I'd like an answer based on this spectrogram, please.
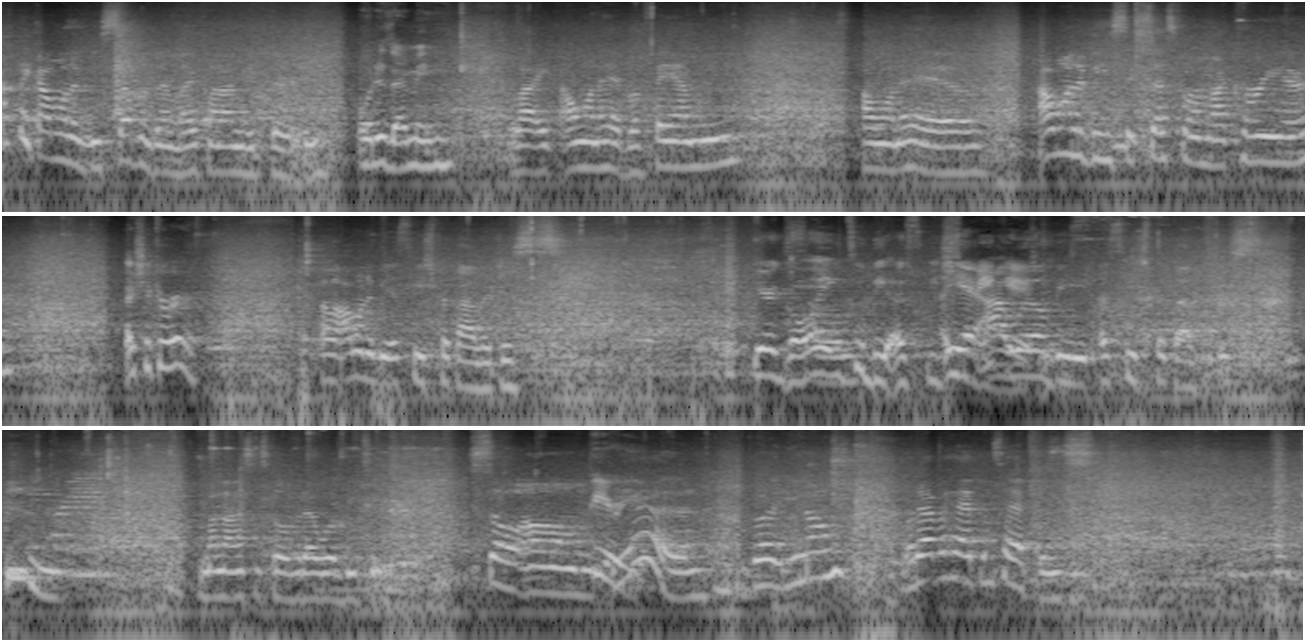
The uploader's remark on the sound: We also kicked off the First Sunday Funday of the Year at Taste Lounge, so please bare with the increased background noise.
